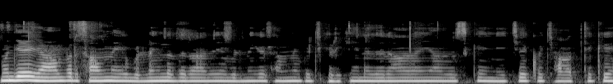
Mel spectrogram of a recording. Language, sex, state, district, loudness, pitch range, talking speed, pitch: Hindi, male, Delhi, New Delhi, -17 LUFS, 155-165 Hz, 255 wpm, 160 Hz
